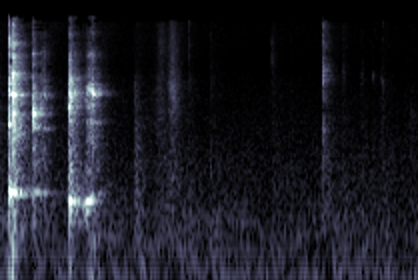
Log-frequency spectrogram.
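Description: A spoon clinking against a dish while sauce is spread: two or three sharp ringing clinks in the first second, then a few faint light taps.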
